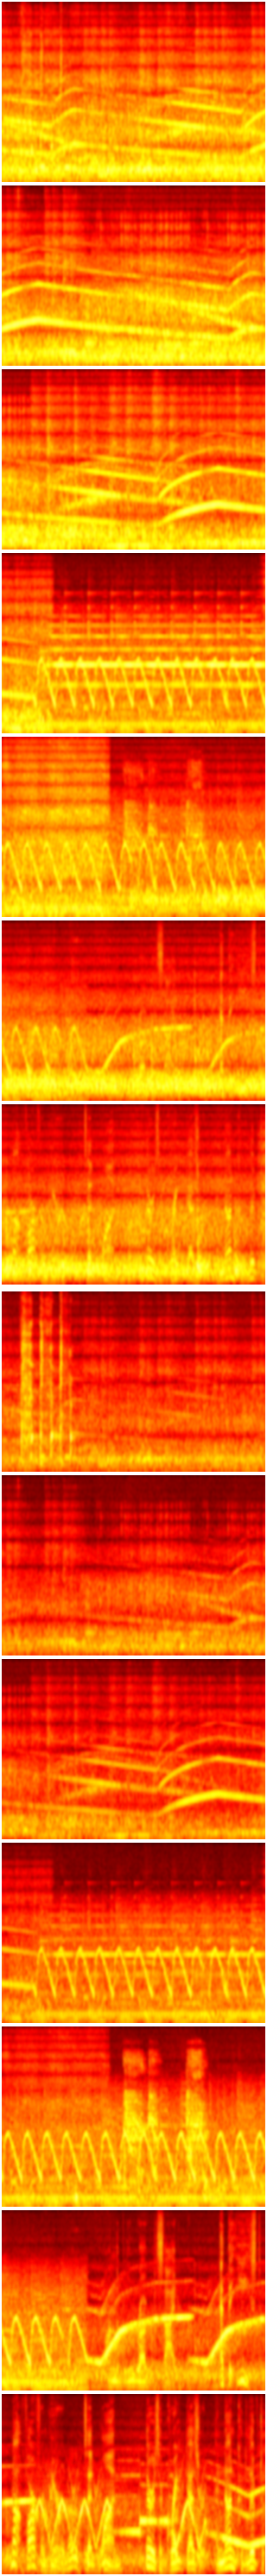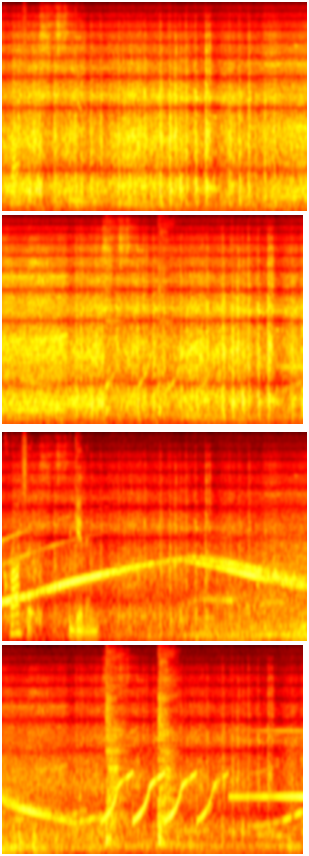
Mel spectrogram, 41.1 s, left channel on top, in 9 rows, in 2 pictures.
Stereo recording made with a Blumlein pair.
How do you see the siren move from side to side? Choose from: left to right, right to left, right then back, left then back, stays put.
left to right.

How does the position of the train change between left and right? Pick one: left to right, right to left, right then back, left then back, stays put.
stays put.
